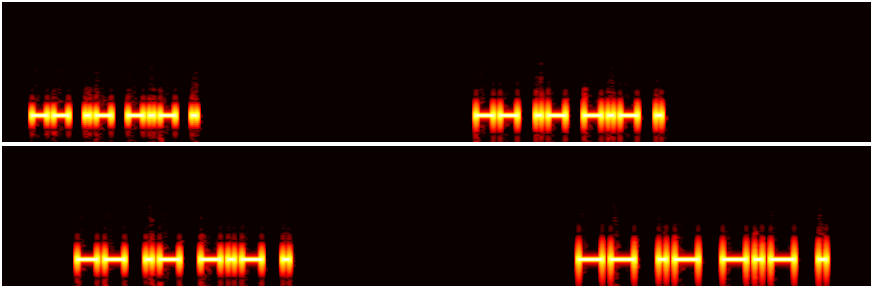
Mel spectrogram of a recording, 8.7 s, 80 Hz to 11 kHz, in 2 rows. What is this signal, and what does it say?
Morse code, heard as a keyed tone, about 37 wpm, 700 Hz. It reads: MAKE MAKE MAKE MAKE
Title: Speed-Racing Top 100 Words 30wpm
